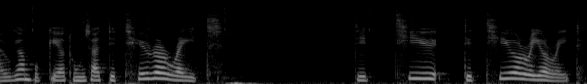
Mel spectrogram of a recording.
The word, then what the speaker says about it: deteriorate: deteriorate. 발음이 쉽지 않아요. deteriorate. 여기에 강세가 갑니다. 이 음절.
